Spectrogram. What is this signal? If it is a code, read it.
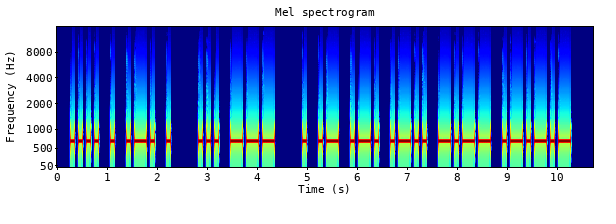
Morse code, heard as a keyed tone, about 15 wpm, 700 Hz. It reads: HERE SO EARLY.
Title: Sentences from Top 1000 Words - Review Part 2 - 15wpm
